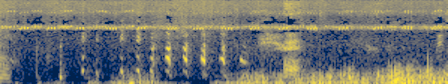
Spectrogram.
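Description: A young woman laughs nearby.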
